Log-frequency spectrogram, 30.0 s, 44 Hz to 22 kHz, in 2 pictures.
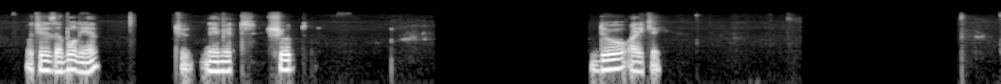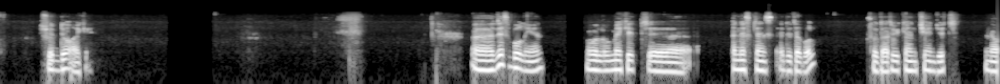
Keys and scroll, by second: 2.1-5.0 typing, 6.4-7.5 typing, 8.6-10.9 typing, 13.4 shift+/, 14.3 BackSpace, 14.9 Return, 19.8 F10.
